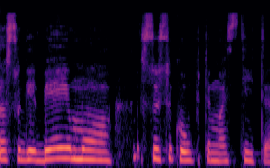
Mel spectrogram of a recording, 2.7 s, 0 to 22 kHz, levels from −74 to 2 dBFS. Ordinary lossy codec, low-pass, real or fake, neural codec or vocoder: Opus, 32 kbps; 14.4 kHz; fake; vocoder, 44.1 kHz, 128 mel bands, Pupu-Vocoder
